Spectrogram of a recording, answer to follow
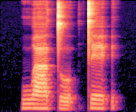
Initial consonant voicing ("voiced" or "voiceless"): voiced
